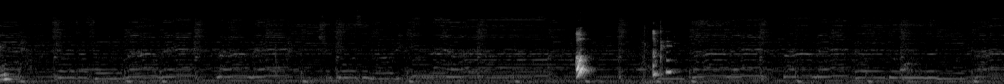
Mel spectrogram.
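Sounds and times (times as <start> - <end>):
faint slow pop music: 0.0 - 10.0.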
